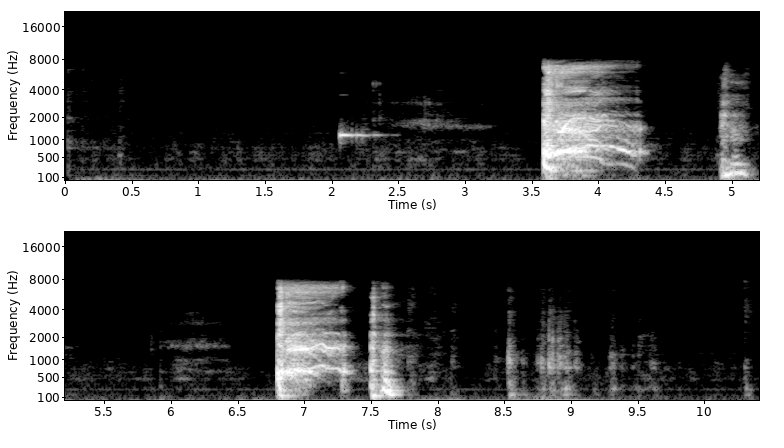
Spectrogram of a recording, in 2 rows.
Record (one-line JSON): {"cough_length": "10.4 s", "cough_amplitude": 29557, "cough_signal_mean_std_ratio": 0.29, "survey_phase": "alpha (2021-03-01 to 2021-08-12)", "age": "65+", "gender": "Female", "wearing_mask": "No", "symptom_none": true, "smoker_status": "Never smoked", "respiratory_condition_asthma": false, "respiratory_condition_other": false, "recruitment_source": "REACT", "submission_delay": "1 day", "covid_test_result": "Negative", "covid_test_method": "RT-qPCR"}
